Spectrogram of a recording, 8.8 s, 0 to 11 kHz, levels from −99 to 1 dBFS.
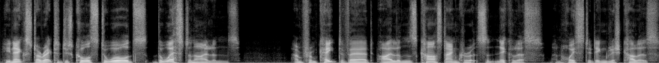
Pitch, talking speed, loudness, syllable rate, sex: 105 Hz, 165 wpm, -20 LUFS, 4.7 syllables/s, male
